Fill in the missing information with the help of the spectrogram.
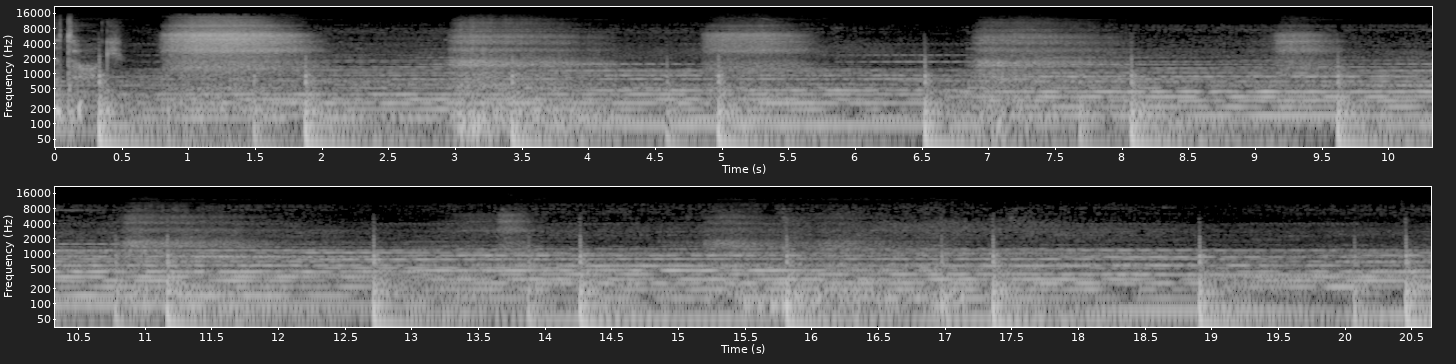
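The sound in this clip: Deep, slow breathing during a guided chakra meditation: a long series of airy, hissing inhales and exhales recurring every couple of seconds over a soft, steady sustained drone.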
